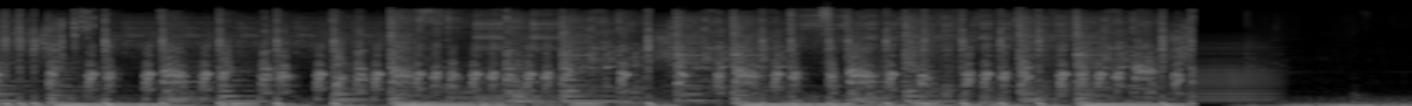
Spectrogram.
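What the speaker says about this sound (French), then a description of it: "il a échantillonné son poulet" A sampled pet chicken clucks inside a track, with repeated clucking and scratching over a loud, rhythmic beat and bass line, ending in a brief, more exposed clucking tail.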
